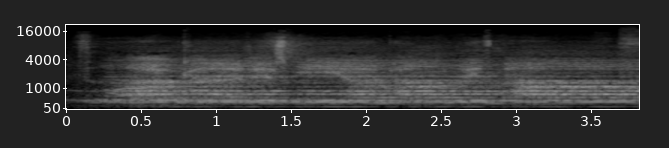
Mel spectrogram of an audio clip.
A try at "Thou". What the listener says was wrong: Thou should rhyme with power. Thou, not thou.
